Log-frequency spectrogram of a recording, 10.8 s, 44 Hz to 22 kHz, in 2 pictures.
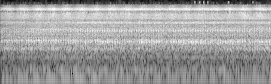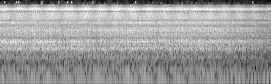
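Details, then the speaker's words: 2011 Honda Fit Sport at 217,800 miles: steady idle with a constant high whirring hiss; noisy tensioner replaced first, noise gone only after alternator replacement, so alternator bearing noise. "when I bought the car I did notice a small engine noise can you hear"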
